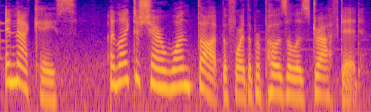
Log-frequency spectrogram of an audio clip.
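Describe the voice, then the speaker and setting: A woman's voice: mid-range voice, very animated, moderate pace, slight background noise, natural voice. An actress playing a polite, tactful female official speaking formally in a video game. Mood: composed, tactful.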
